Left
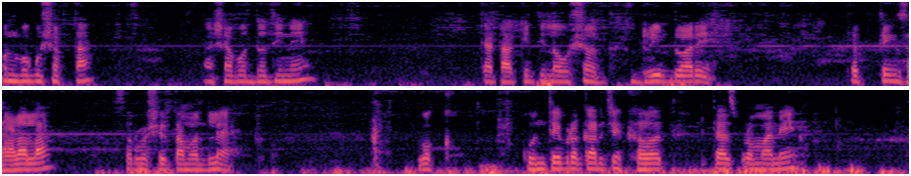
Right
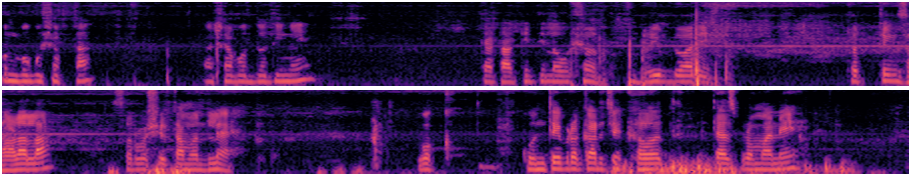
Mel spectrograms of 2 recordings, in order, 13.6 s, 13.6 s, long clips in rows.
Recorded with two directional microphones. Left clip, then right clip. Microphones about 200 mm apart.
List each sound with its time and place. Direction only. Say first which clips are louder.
0.0 s a sound: even; 15° left (ahead or behind)
1.6 s speech: left 1 dB; 15° left (ahead or behind)
3.6 s speech: even; 15° left (ahead or behind)
6.3 s speech: right 1 dB; centre (ahead or behind)
9.9 s speech: right 1 dB; 5° right (ahead or behind)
